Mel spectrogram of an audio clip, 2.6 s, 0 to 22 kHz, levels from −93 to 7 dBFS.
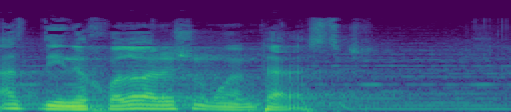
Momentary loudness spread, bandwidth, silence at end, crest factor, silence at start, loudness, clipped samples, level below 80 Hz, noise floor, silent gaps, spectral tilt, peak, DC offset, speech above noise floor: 20 LU; 11 kHz; 0 s; 18 dB; 0 s; -19 LUFS; under 0.1%; -42 dBFS; -42 dBFS; none; -7.5 dB/octave; -2 dBFS; under 0.1%; 23 dB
